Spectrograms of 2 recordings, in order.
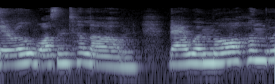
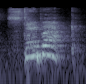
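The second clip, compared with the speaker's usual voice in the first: high warning shout; 9 semitones higher than usual. A narrator's reading. Bruce shouts at Cyril to stay back, high. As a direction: order him off. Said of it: "shouted Bruce".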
